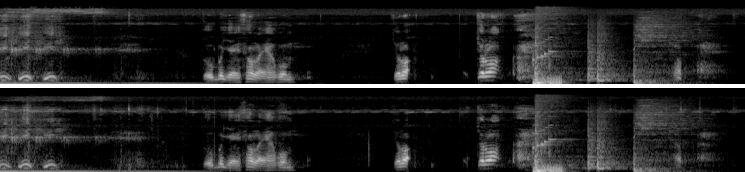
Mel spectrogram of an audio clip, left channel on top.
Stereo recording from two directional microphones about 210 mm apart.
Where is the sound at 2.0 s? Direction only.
45° left (ahead or behind).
